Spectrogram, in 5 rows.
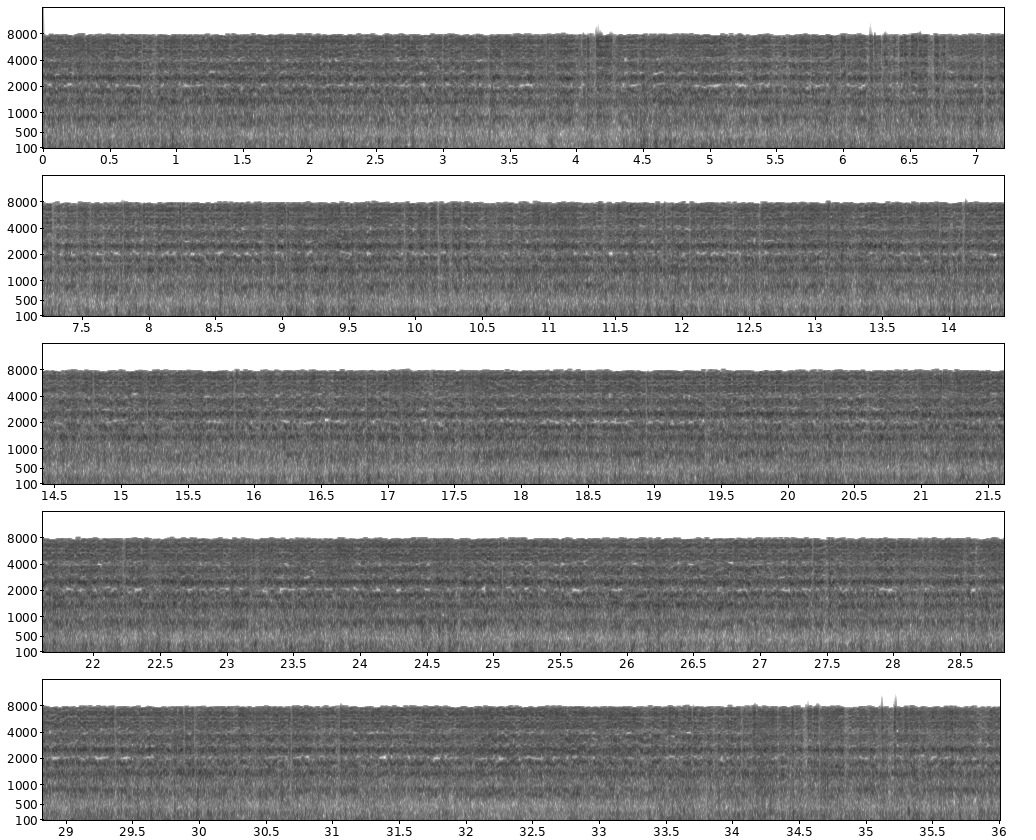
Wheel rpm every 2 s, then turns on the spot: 220, 210, 220, 230, 230, 230, 220, 210, 210, 230, 220, 230, 230, 220, 230, 220, 210, 220.
none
